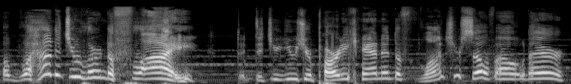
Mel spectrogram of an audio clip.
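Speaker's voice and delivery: high-pitched, incredulous questioning; mock bewilderment. Pony baffled by Pinkie's flying, incredulous. Reader acts pony's bewildered reply.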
